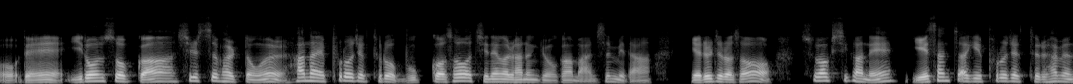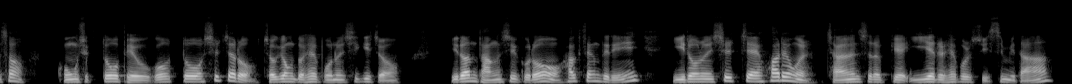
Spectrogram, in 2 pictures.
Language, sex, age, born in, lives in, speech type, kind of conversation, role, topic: Korean, male, 45-49, South Korea, United States, read, expert-assistant, expert, 학생들이 실제로 삶에서 쓸 수 있는 내용을 교과과정에 넣는 것, 어떤 이점과 고민거리가 있을까요?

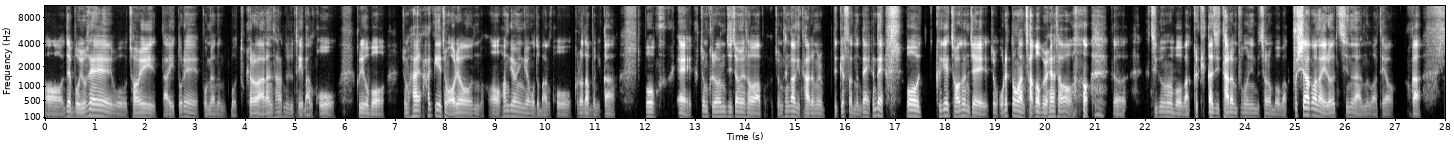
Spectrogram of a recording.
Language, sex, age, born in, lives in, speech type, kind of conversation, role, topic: Korean, male, 35-39, United States, United States, conversation, unstructured, none, 다른 사람의 의견을 바꾸는 가장 좋은 방법은 무엇일까요?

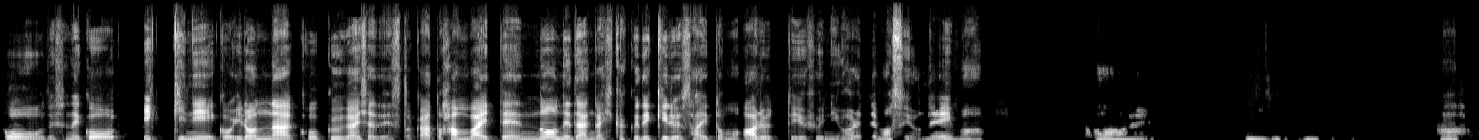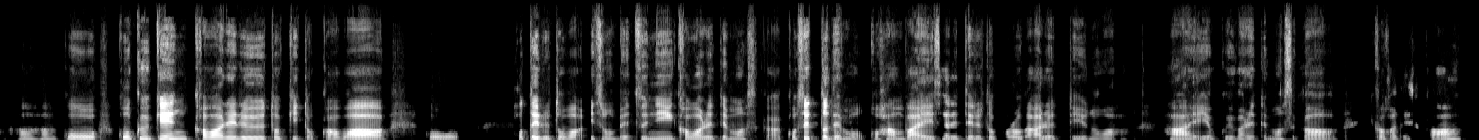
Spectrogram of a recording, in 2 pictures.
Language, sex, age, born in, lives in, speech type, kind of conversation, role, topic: Japanese, female, 35-39, Japan, Japan, conversation, advice, advisor, 買い物で何を選べばいいか迷ってしまうとき、どうすればよいですか？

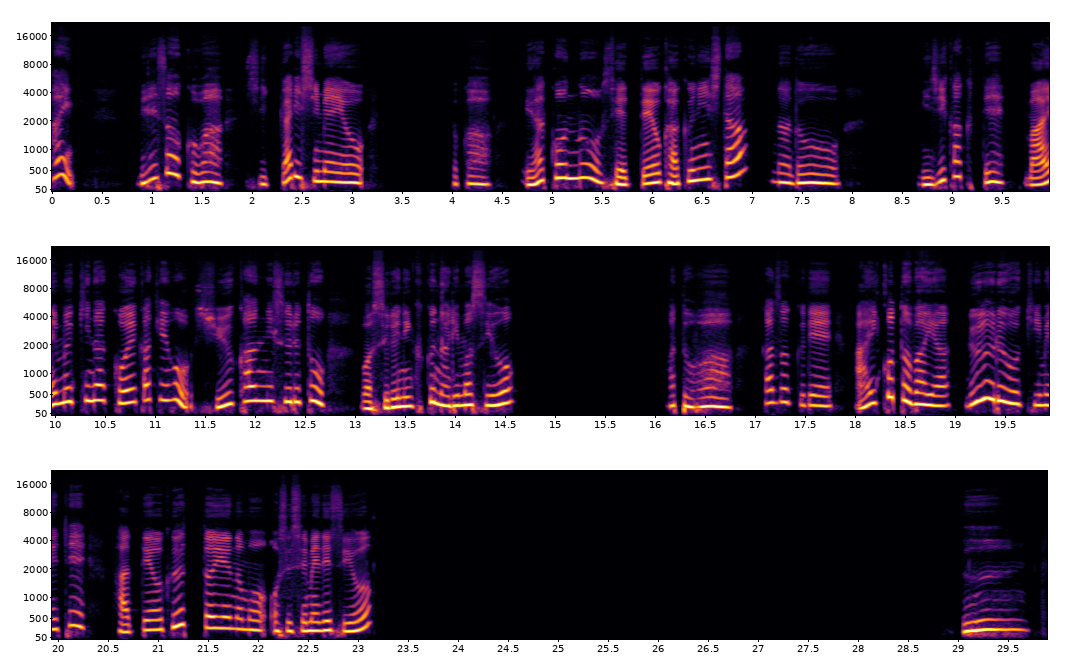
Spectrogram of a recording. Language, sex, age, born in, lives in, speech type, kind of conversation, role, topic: Japanese, female, 25-29, Japan, Japan, read, expert-assistant, expert, 家庭で無理なく続けられるエコ活動には何がありますか？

